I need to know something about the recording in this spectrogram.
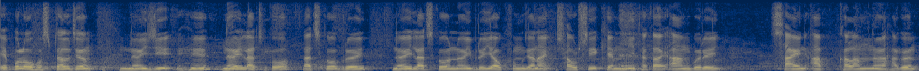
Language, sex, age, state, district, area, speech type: Bodo, male, 30-45, Assam, Kokrajhar, rural, read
